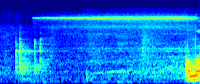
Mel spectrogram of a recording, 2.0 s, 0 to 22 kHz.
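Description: Wood lathe switched on with a click, spinning the bowl up to about 900 rpm: a steady high whine and a lower motor hum rising in pitch as it gathers speed.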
